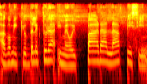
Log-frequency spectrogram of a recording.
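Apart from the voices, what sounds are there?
cicadas buzzing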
